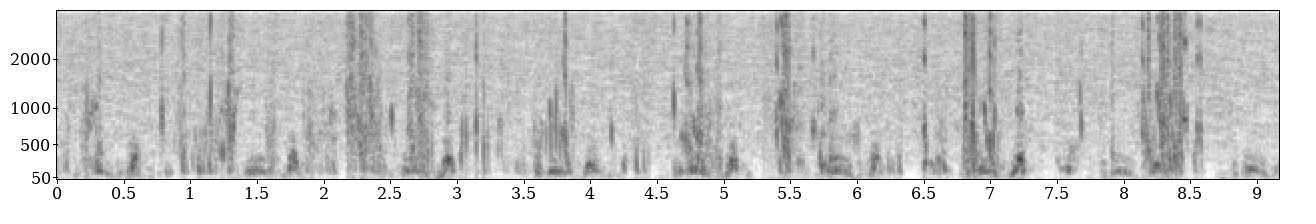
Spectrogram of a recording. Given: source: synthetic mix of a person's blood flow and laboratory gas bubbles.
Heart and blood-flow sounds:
Doppler ultrasound of blood flow; precordium
0.00-0.10 s: bubbles
0.17-0.38 s: bubbles
0.75-1.40 s: bubbles
1.56-1.65 s: bubbles
1.83-2.11 s: bubbles
2.15-2.54 s: bubbles
2.62-2.85 s: bubbles
3.00-3.89 s: bubbles
4.12-4.19 s: bubbles
4.21-4.44 s: bubbles
4.58-4.98 s: bubbles
5.28-6.02 s: bubbles
6.21-6.34 s: bubbles
6.46-6.71 s: bubbles
6.76-7.11 s: bubbles
7.47-7.71 s: bubbles
7.89-7.93 s: bubbles
8.10-8.61 s: bubbles
From the record:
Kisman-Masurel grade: 342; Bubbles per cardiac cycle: rolling drumbeat, 9 or more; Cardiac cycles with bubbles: 100%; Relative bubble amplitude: moderate (0.250 to 0.450); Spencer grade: 3 (all of the cardiac periods contain showers or single bubble signals, but not dominating or overriding the cardiac motion signals); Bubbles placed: only in the low amplitude regions of the cardiac cycle

